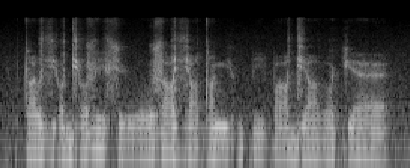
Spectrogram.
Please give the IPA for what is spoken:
tˤilzʲɔdʲɔzi sywozɑ zʲodˤymʲɵɡpi pɑdʲæðˤy kʲæ

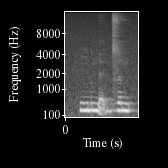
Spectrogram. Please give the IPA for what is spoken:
ŋ͡munɾɛ̰ɡd͡zən

